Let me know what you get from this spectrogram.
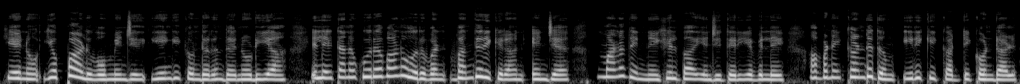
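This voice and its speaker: A woman reading a romance novel aloud as an audiobook narrator, in steady, even storytelling. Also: fairly high pitch, no echo, clean studio sound.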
